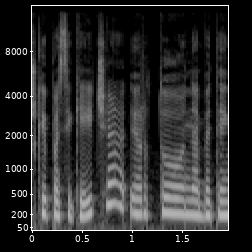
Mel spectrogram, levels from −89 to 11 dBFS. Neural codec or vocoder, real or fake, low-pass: none; real; 14.4 kHz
